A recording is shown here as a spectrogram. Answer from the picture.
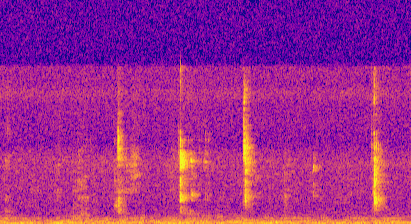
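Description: Near silence with four faint, short mouth clicks from chewing food, spaced about half a second to a second apart.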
